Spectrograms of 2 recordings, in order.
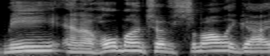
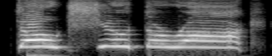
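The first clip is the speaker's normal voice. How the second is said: booming, very loud, very high, very slow drawn-out yell; 14 semitones higher, 12 dB louder than usual. Retelling a warning shouted at shooters: imitating someone yelling. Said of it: "And I started going".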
